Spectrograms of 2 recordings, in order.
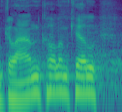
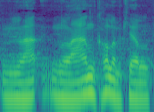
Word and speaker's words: Glencolumbkille: And I remember the first the first week of getting the job, I was pronouncing Glencolumbkille and I was going Glan Columkill, but to get the tongue up to the roof of the mouth and get Lan Columkill where there's a wee n before the G, it's it's uh, there's a lot of wee nuances there that uh, that I still work hard on.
